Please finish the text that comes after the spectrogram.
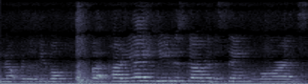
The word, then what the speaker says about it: Cartier: that way but please please be careful of french pronunciation and at least try so cartier that's how you say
